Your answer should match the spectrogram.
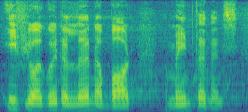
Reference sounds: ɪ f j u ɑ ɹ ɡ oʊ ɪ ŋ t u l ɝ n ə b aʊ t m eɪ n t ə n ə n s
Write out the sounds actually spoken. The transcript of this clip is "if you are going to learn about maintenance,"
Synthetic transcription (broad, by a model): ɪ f j u ɑ ɹ ɡ oʊ ɪ ŋ t u l ɝ n ə b aʊ t m eɪ n t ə n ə n s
